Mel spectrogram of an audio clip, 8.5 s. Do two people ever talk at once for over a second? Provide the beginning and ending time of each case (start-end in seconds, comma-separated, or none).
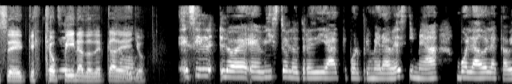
0.8-2.3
